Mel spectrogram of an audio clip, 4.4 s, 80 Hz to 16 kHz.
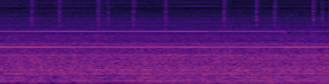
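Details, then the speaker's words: Parallel 12 kW inverter setup, units failing after about 48 hours: sharp irregular ticking or clicking about twice a second over inverter hum, fan hiss and high whine from unit number five, which then shuts down with an error passed to number six. "but we know number five makes that noise that kind of like ticking noise or clicking noise so that means number five has the problem yep see shutting down shutting down"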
